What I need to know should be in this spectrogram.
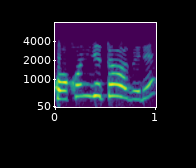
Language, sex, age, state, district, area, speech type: Bengali, female, 18-30, West Bengal, Kolkata, urban, conversation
